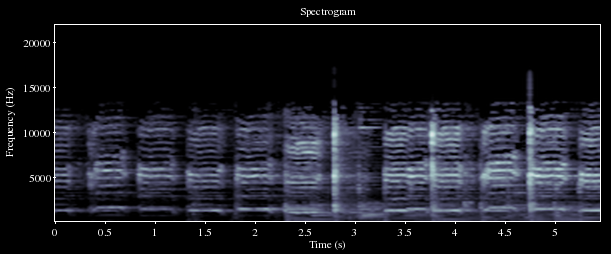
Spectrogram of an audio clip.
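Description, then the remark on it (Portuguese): Nasal, honking goose-like calls sound in short rhythmic bursts over a bright, steady musical backing, repeating roughly every second and fairly loud, with no one talking. “Pá, o que é que são estes gansos? Quem é que meteu gansos na merda da música”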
